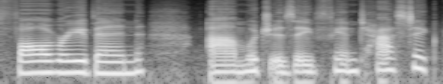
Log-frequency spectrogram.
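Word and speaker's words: Fjällräven: on eBay is this I think it's pronounced fall Raven um which is a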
